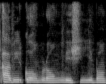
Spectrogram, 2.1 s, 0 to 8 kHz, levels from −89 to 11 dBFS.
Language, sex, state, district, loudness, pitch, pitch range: Bengali, female, West Bengal, North 24 Parganas, -17 LUFS, 195 Hz, 190-195 Hz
